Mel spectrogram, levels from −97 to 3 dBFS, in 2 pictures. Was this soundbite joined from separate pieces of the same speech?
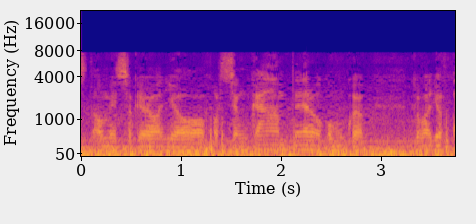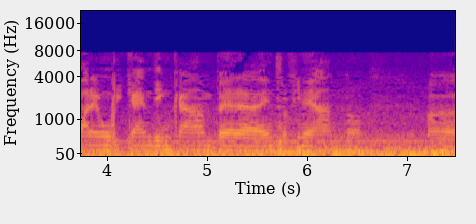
no; 0 cuts

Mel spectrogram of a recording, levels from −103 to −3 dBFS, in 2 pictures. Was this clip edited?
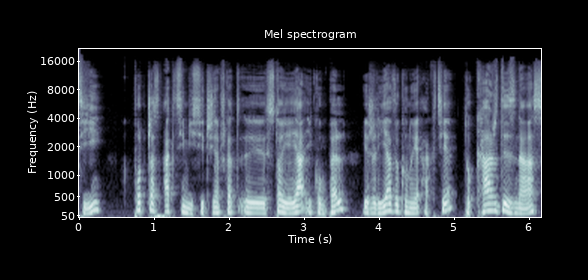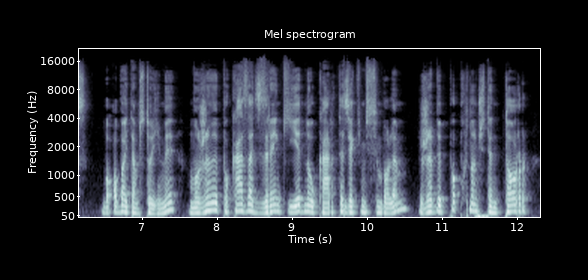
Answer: yes; 4 cuts; at 5.0 s, 6.4 s, 7.5 s, 10.6 s

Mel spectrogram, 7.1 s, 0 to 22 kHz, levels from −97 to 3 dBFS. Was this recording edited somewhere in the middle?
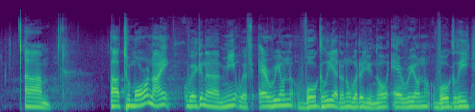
no; 0 cuts

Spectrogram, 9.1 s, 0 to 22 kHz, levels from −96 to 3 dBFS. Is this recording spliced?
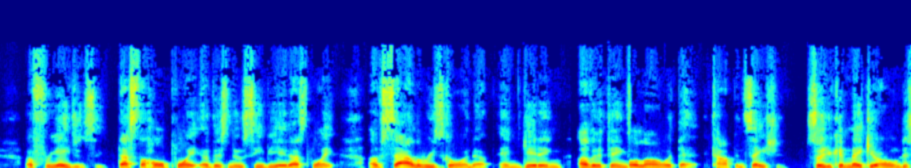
yes; 5 cuts; at 1.1 s, 3.1 s, 5.7 s, 6.3 s, 7.9 s

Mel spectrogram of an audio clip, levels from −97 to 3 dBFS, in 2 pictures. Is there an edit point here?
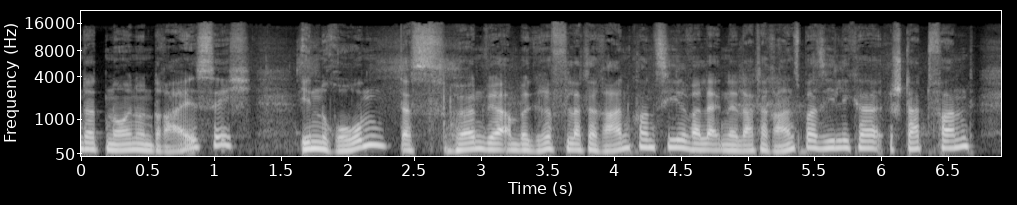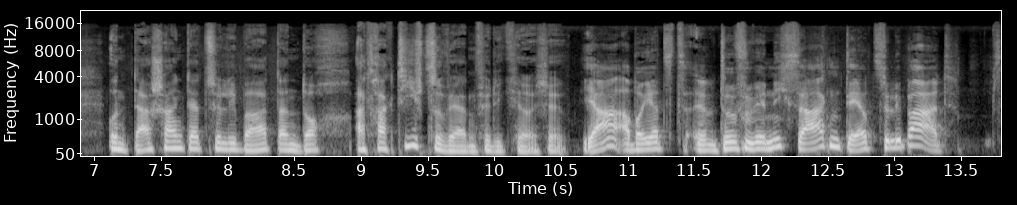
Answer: no; 0 cuts

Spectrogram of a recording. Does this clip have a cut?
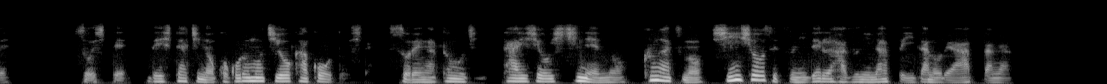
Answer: yes; 3 cuts; at 1.4 s, 3.8 s, 4.9 s

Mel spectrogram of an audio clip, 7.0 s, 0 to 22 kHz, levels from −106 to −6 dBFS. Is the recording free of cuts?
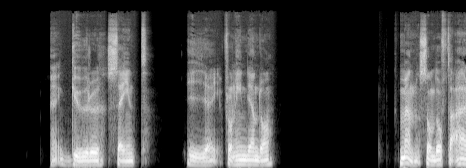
yes; 0 cuts

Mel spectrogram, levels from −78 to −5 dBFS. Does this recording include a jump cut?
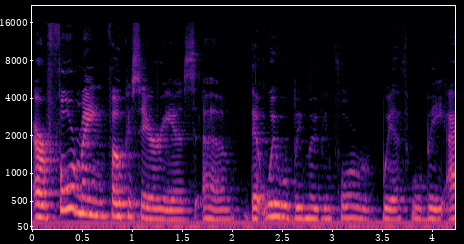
no; 0 cuts

